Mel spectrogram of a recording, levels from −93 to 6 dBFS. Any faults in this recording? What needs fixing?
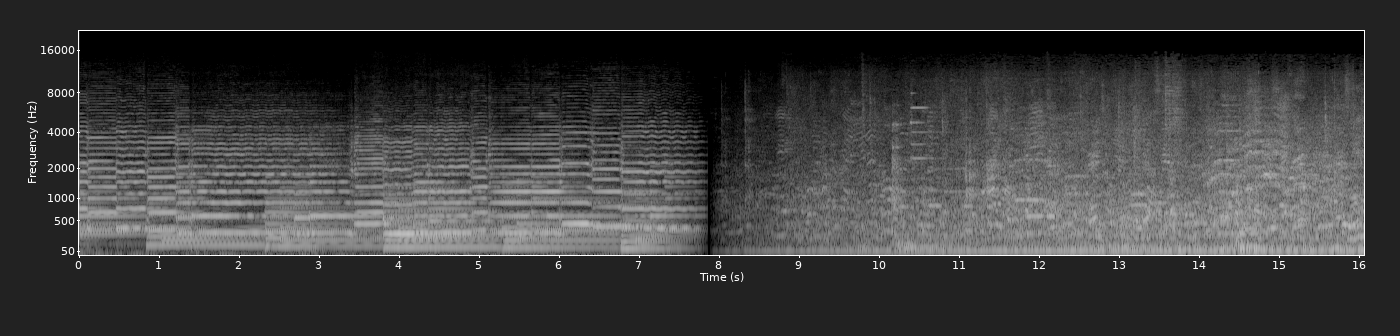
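Nothing here needs fixing; I listened all the way through and didn't hear anything wrong with it.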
